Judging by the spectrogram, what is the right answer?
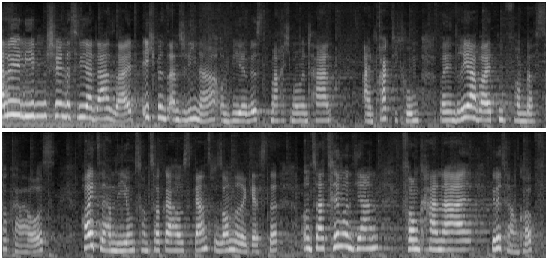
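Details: Adult woman speaking German; none.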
